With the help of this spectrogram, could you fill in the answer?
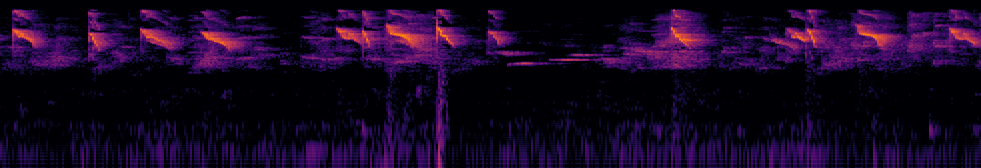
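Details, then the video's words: Busy run of thin, high-pitched descending chirps and brief trills from a male buxtoni Oriental white-eye calling a rival, with a sharp click around the middle. "Buxtoni Memanggil Lawan Memancing Bunyi Jantan"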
